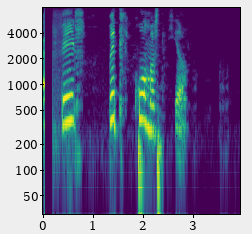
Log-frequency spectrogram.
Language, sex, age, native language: Icelandic, female, 6, Icelandic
